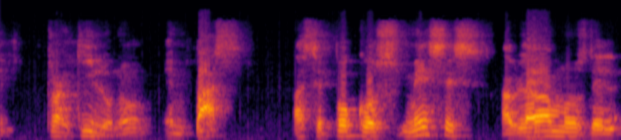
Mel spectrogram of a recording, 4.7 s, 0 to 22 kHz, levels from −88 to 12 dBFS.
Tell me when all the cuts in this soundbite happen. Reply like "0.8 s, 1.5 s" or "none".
2.0 s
